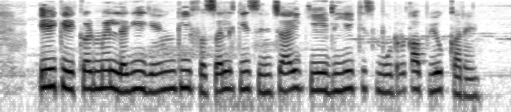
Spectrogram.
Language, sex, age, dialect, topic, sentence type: Hindi, female, 18-24, Kanauji Braj Bhasha, agriculture, question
